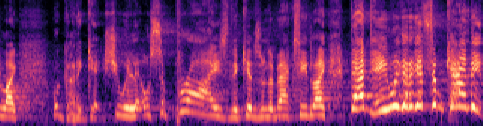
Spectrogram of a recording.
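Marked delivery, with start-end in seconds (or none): 0.5-2.3 put-on, playful secret-keeper voice; imitating a dad's silly surprise voice; weird secret voice. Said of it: "Our voices change. We act all weird". 3.5-4.8 very high, loud mock-kid squeal; hammed-up child voice, high-pitched; weird excited kids. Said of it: "they start acting really weird".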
